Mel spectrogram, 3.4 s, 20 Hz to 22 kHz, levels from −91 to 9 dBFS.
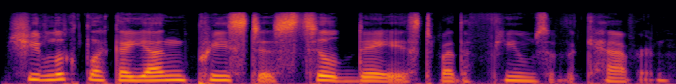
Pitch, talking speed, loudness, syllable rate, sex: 195 Hz, 250 wpm, -19 LUFS, 5.2 syllables/s, female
